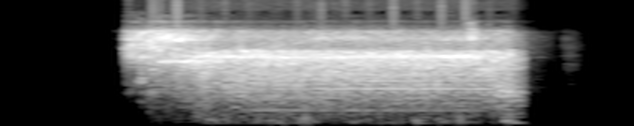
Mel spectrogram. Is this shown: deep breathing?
no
